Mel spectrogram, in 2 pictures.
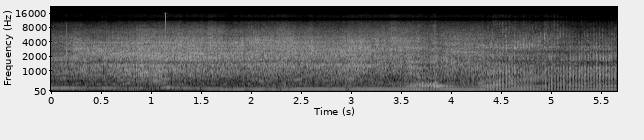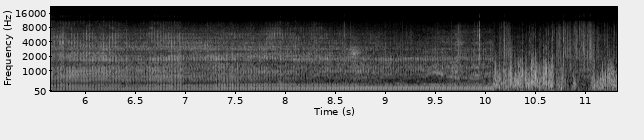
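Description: Small hatchback rally car at full throttle on a flooded gravel lane, its engine note held high with a short dip in pitch about a second in, over the hiss of tyres throwing up water and mud. A burst of loud, choppy noise takes over near the end.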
